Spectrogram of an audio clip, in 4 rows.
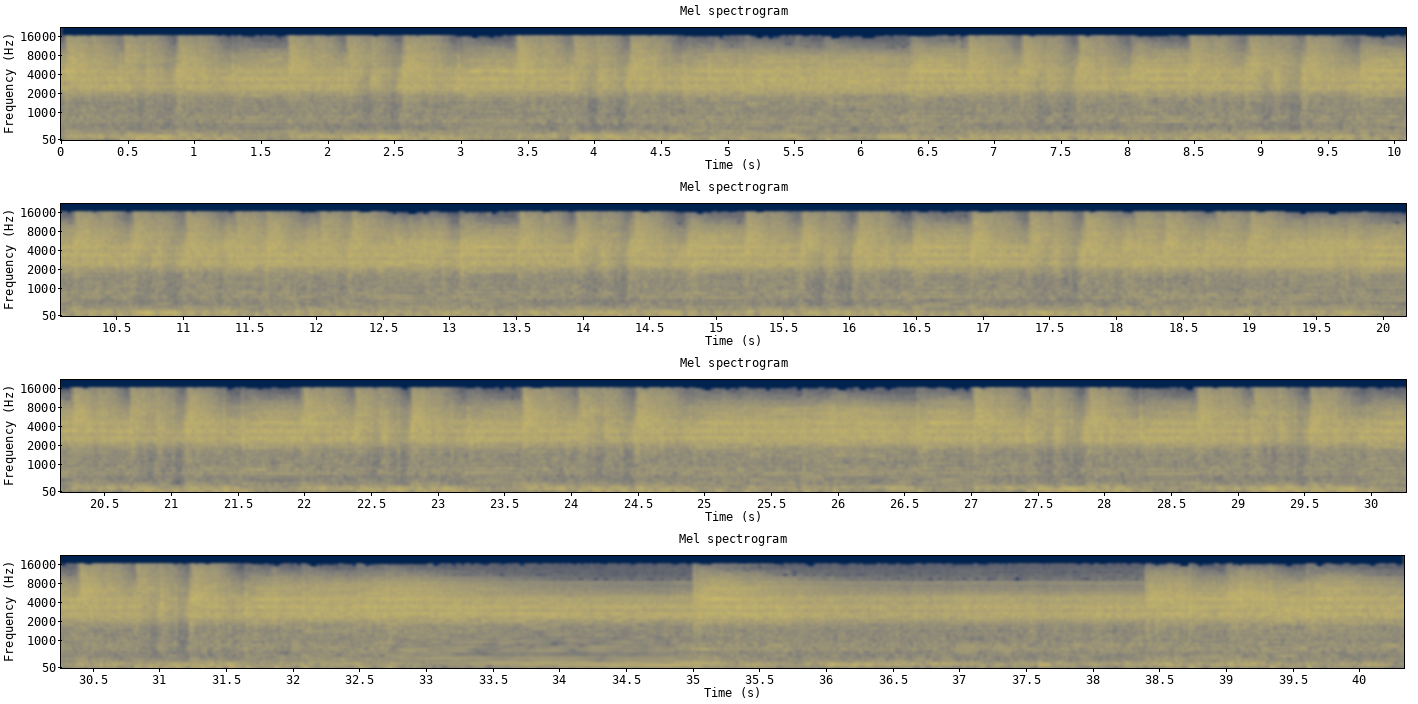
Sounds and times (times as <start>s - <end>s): Electric guitar: 0.0s - 40.3s.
